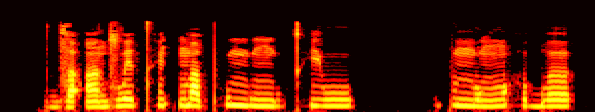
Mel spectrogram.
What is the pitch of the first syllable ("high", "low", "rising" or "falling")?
low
